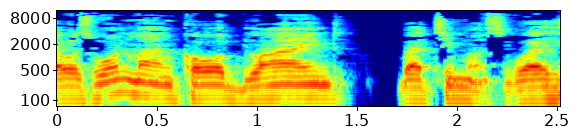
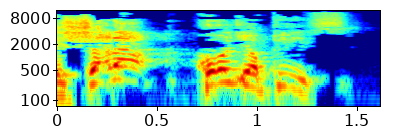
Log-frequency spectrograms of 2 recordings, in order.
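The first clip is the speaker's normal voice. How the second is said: high-pitched sharp order to be silent; shushing crowd; 13 semitones higher than usual. Acted. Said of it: "many of them told him to shut up".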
